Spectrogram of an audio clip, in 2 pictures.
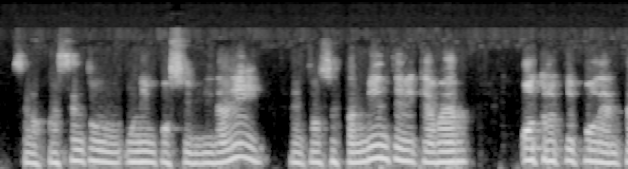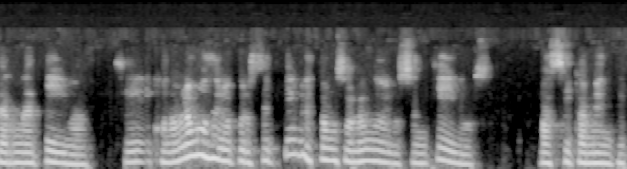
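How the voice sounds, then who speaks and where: A slightly high, darkish female voice comes across in dull audio with no room sound. She is an instructor teaching an online course for teachers, explaining steadily and often checking comprehension with "¿sí?"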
